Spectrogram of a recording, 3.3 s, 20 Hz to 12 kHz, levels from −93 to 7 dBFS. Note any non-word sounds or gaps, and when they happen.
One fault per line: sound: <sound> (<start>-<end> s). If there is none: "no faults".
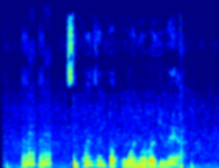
sound: laugh (0.3-0.8 s)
